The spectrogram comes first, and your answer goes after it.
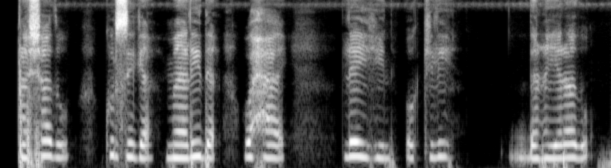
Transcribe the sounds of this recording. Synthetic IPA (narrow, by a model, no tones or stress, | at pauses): bɾɐʃɐðʊ | kʰʊrsɪɣɐmaːlɪðɐ | wɑħɑj | lɛːjɪɦiːnɔːkʰɪli | dɐnjɐɾɐðʊ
